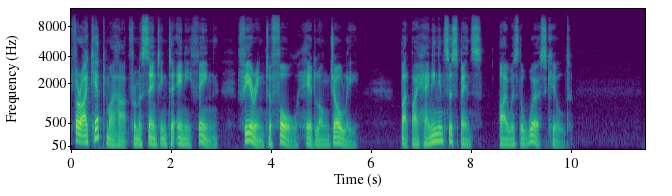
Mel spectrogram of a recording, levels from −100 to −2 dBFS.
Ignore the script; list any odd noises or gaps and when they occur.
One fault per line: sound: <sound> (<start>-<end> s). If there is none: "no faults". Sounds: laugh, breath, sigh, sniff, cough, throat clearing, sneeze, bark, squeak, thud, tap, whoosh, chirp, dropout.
no faults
